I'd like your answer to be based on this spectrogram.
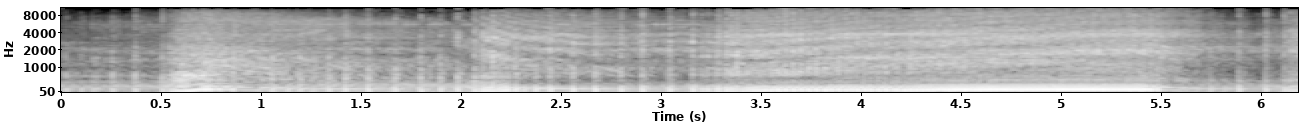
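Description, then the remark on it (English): A chainsaw engine roars, its pitch dropping and surging as it bites into hard, ancient fossil-bearing sediment, then holding a steady, loud grinding whine before easing off near the end. “Without John's chainsaw, we wouldn't have found the really nice fossils that we've found in the last few years, so...”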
